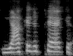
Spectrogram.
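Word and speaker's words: Yaquitepec: It looks like Yakitapec, but it's Yakitapec. He pronounced it Yakitapec, named after the Yaqui Indians, and it was basically the Yaqui Hill.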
